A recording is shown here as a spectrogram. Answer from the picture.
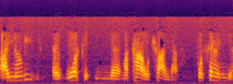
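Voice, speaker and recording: A fairly high-pitched man in an Italian accent, fairly slow, with very wide pitch swings. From Italy. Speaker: composer and sacred music expert. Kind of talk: interview conversation. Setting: remote call. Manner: hesitant with many fillers.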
